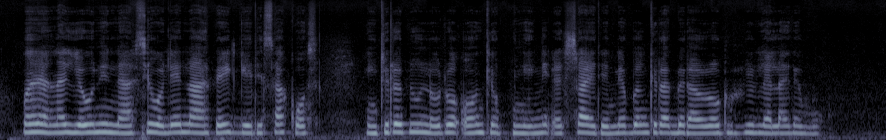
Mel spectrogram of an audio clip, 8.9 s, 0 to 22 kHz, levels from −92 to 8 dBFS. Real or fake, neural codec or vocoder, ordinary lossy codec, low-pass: fake; codec, 44.1 kHz, 3.4 kbps, Pupu-Codec; none; none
